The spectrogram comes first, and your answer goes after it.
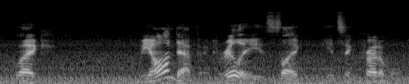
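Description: The sound is dry and has no echo. A man talks over noticeable background noise. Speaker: vintage truck channel host. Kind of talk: casual vlog chat. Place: car. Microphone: phone near.

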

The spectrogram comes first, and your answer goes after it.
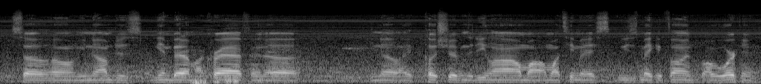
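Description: Speech at a very fast pace, with noticeable background noise. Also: man. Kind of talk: interview answer. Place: hall. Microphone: phone near.

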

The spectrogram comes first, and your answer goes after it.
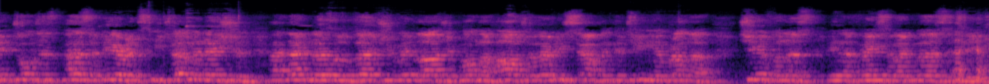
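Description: A man's high-pitched, monotone voice at a moderate pace, with flat intonation, strong room echo, and noticeable background noise. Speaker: club president. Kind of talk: competition speech. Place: hall. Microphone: camera far.

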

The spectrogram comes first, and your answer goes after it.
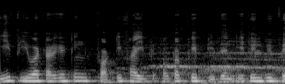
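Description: A somewhat breathy male voice at a moderate pace. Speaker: exam coaching student. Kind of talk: casual advice talk. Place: home room. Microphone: phone near.

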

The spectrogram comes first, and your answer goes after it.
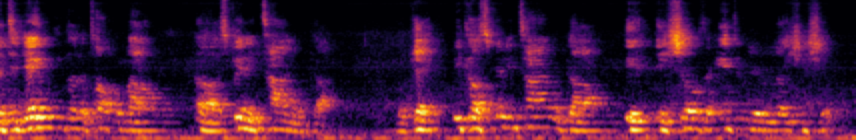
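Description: Noticeable background noise behind a man with fairly high pitch, fairly even intonation and a moderate pace. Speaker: preacher. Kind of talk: sermon. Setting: online video message, church. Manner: earnest, encouraging, exhortative; repetitive, stumbling on words.

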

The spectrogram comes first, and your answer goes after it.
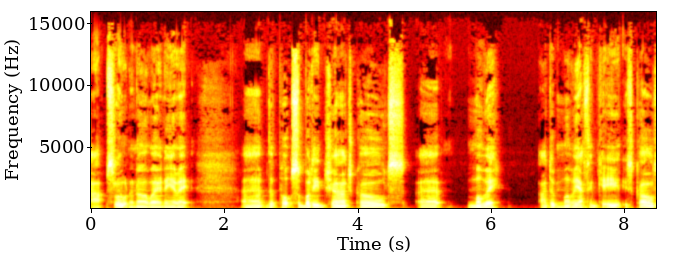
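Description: A man talks at a moderate pace in a fairly low pitch, with monotone, flat intonation. Long, frequent pauses break up his speech against a quiet background. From Barnsley, South Yorkshire. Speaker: football fan and gaming vlogger. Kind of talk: angry football rant vlog. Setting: solo home recording to camera. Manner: venting, exasperated, fed-up; rambling, hesitant with many fillers. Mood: frustrated, disappointed. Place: home room. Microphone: phone near.

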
